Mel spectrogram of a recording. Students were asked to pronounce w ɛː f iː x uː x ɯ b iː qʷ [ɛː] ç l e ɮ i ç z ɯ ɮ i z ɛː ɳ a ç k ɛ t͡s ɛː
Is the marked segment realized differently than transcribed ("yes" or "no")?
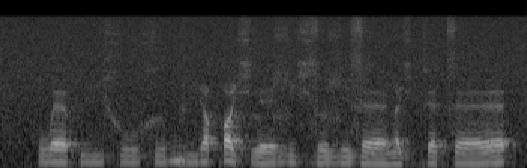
no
